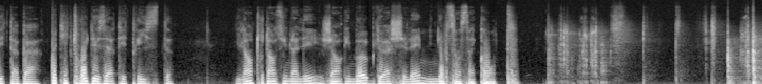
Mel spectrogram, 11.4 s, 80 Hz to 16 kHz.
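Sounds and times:
speech: 0:00.0 - 0:02.7, 0:03.6 - 0:08.4
apartment door opening in an apartment building: 0:10.9 - 0:11.4
door latch and handle clicking: 0:11.0 - 0:11.4.

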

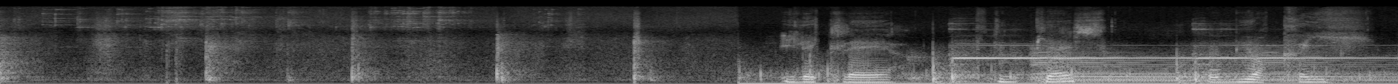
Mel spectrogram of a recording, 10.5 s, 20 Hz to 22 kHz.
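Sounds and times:
keyring jingling: 0:00.1 - 0:04.4
speech: 0:05.9 - 0:06.8, 0:07.5 - 0:08.4, 0:09.0 - 0:10.2.

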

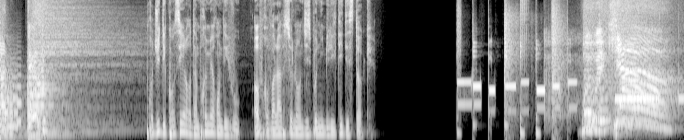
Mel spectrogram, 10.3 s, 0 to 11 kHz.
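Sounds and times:
speech: 0:02.3 - 0:05.7, 0:08.8 - 0:10.1
telephone keypad dialing tones: 0:06.9 - 0:08.8.

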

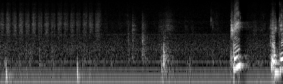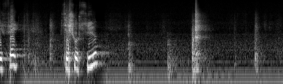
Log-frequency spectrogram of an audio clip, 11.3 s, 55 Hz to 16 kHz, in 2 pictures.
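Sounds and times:
towel soaked with mint alcohol rubbed over a person's face and arms: 0:00.0 - 0:02.2
speech: 0:05.6 - 0:06.2, 0:07.0 - 0:07.8.

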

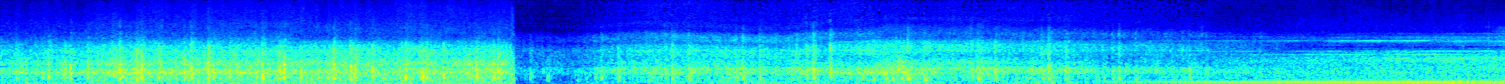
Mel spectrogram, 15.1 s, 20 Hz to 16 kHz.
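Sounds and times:
train rumbling on rails: 0:00.0 - 0:15.0.

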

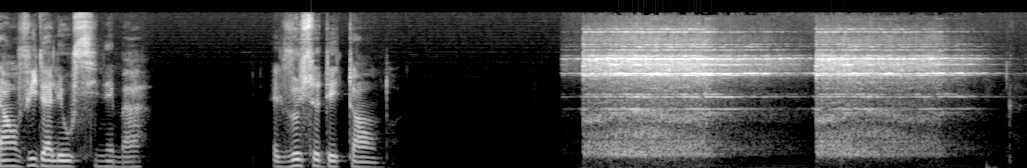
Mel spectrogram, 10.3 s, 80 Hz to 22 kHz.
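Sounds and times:
speech: 0:00.0 - 0:01.5, 0:02.7 - 0:03.9
telephone ringing: 0:05.6 - 0:10.2.

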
